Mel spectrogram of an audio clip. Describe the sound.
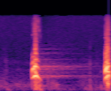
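A person mimics a small dog's bark: two sharp yips about a second apart, the first trailing into a short whiny tail, the second cut off at the end.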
